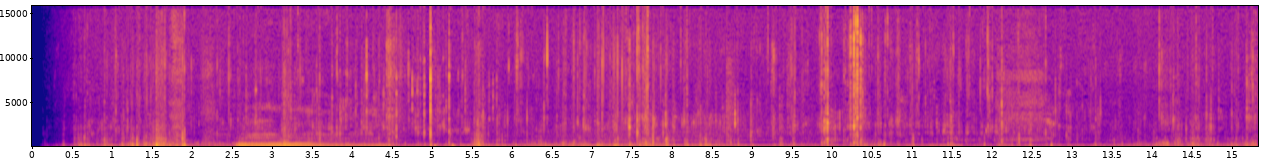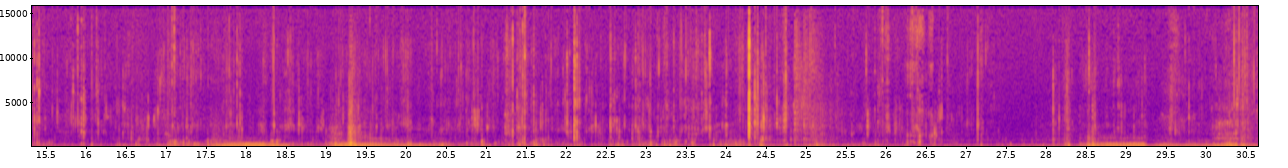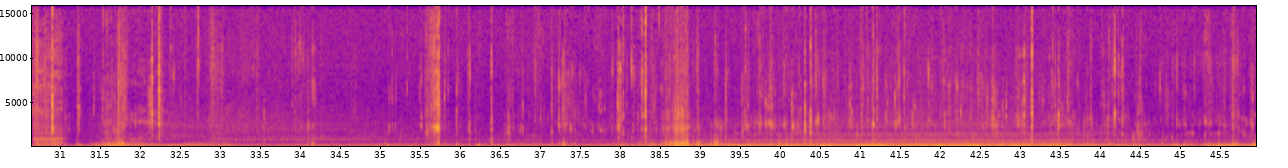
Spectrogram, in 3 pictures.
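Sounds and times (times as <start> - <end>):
cat chewing food: 0.2 - 45.9
low drawn-out rumble: 26.8 - 45.9.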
